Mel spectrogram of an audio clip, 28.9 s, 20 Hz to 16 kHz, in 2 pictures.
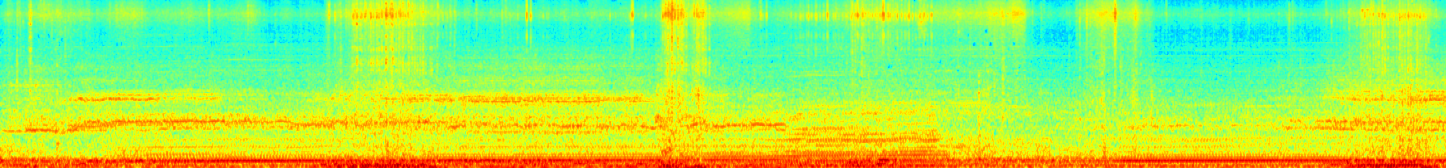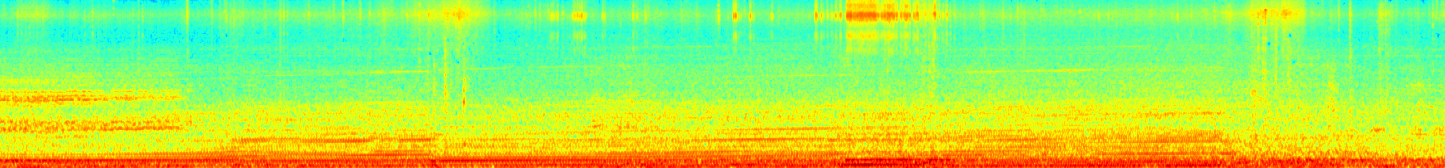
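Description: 2015 Dodge Charger SRT 392's 6.4-litre HEMI V8, heard from inside the cabin at track speed. The engine note swells and eases several times as the car is driven hard through the corners.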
